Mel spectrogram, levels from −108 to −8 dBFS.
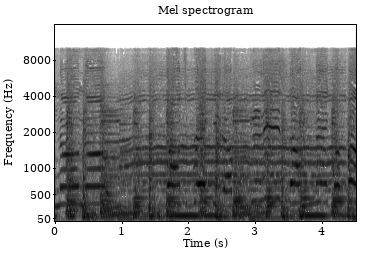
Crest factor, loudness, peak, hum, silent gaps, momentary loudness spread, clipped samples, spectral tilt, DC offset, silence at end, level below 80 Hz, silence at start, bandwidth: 12 dB; -14 LUFS; -2 dBFS; none; none; 3 LU; under 0.1%; -5.5 dB/octave; under 0.1%; 0 s; -30 dBFS; 0 s; 10.5 kHz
